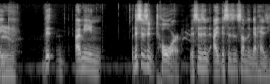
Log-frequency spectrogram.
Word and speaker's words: Tor: That's Thor. Okay. No, it's Tor.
